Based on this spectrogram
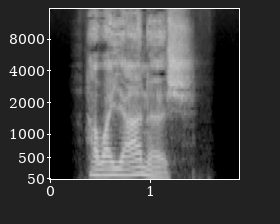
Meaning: Hawaiian (Hawaiian language)
- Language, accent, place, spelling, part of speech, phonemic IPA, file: German, Germany, Berlin, Hawaiianisch, proper noun, /havaɪ̯ˈaːnɪʃ/, De-Hawaiianisch.ogg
